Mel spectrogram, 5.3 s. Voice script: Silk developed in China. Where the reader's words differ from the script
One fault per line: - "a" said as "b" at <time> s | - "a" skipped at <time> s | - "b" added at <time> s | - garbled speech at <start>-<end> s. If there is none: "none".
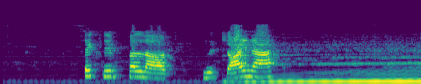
none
